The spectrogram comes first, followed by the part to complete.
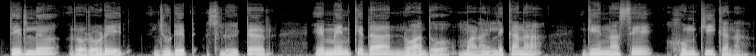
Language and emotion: Santali, neutral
